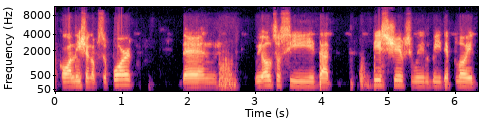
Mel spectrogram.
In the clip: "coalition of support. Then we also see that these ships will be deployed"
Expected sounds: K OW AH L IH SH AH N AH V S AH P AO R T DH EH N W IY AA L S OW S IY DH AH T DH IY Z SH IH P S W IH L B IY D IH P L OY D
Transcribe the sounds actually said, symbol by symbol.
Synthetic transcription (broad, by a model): K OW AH L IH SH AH N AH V S AH P AO R T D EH N W IY AA L S OW S IY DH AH T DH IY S SH IH P S W IH L B IY D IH P L OY D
